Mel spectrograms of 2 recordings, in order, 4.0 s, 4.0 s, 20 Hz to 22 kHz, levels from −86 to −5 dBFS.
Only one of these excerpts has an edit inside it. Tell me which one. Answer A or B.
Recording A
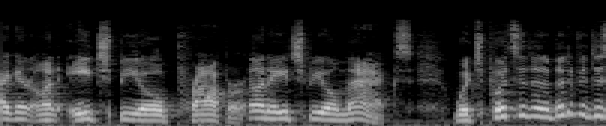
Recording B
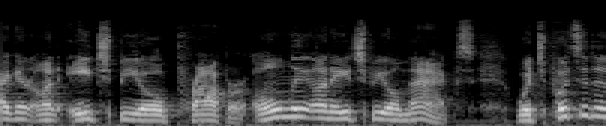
A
